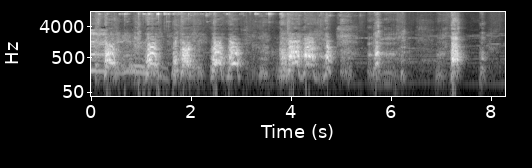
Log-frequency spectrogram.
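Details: Excited barking from two pet Basset Hounds: a long run of deep, repeated barks and bays, some overlapping, with quieter yips and a final sharp bark.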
